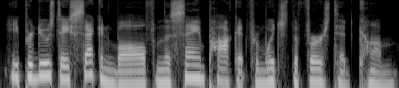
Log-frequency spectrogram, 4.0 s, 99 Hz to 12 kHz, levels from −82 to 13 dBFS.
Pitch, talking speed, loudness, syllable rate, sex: 140 Hz, 225 wpm, -18 LUFS, 4.9 syllables/s, male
